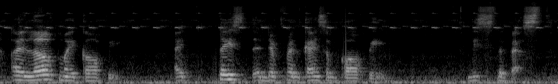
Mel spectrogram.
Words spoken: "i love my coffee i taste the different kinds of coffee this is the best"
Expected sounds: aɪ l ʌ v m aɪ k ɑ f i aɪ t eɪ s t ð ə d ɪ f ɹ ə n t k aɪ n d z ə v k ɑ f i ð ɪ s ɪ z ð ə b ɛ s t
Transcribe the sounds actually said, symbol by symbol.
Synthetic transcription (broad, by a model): aɪ l ʌ v m aɪ k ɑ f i aɪ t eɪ s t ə d ɪ f ɹ ə n t k aɪ n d s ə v k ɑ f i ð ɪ s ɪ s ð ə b ɛ s t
